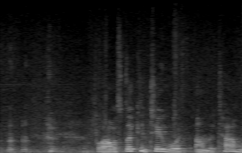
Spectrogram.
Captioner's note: laughs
